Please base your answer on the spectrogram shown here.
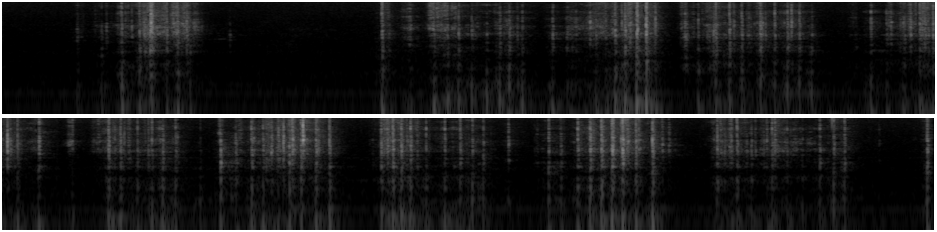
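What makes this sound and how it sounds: A small printed cardboard box full of colored pencils, held in the hand, is tapped and scratched with long fingernails. Bursts of dry, papery scratching and quick taps come in clusters, with bright high hiss over a low hum.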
